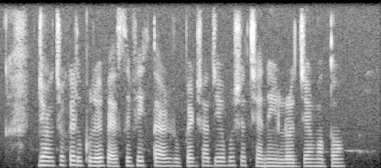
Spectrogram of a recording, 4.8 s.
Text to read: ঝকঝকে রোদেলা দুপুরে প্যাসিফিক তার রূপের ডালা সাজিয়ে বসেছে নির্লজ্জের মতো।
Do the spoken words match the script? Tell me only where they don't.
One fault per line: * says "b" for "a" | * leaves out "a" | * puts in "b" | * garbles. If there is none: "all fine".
* leaves out "রোদেলা"
* leaves out "ডালা"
